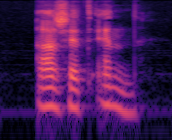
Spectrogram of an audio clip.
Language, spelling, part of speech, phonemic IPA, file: Dutch, AZN, proper noun, /aː.zɛtˈɛn/, Nl-AZN.ogg
- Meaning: abbreviation of Algemeen Zuid-Nederlands (“Belgian Standard Dutch”)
